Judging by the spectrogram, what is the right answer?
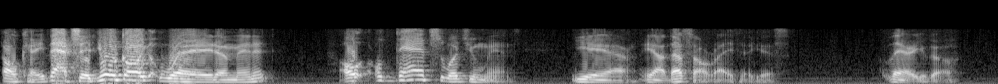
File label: word machine speech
